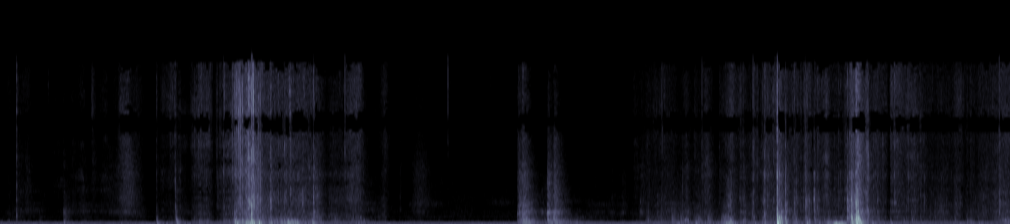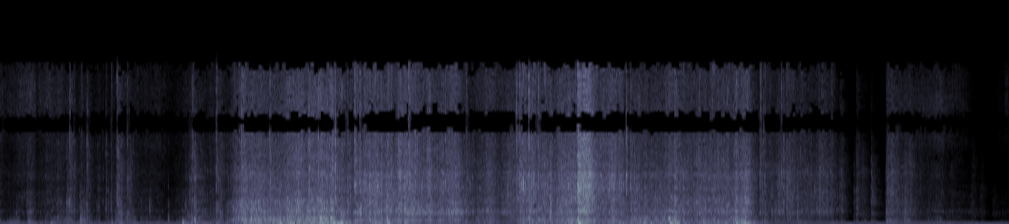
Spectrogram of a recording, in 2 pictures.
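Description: Large cardboard shipping box being opened by hand: a few sharp knocks and scrapes of cardboard, then about five seconds of steady tearing and rustling of the packaging from about twelve seconds in.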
